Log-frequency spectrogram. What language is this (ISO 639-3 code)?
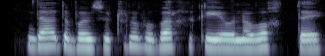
pus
